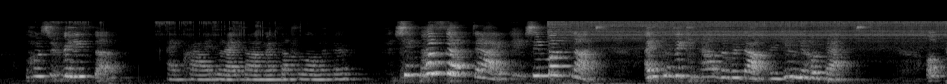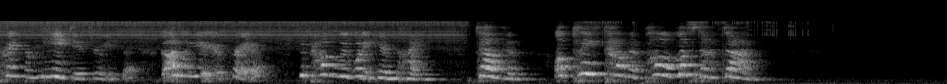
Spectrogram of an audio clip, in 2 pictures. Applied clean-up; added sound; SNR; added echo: none; Camera; 15 dB; reverberation time 0.6 s.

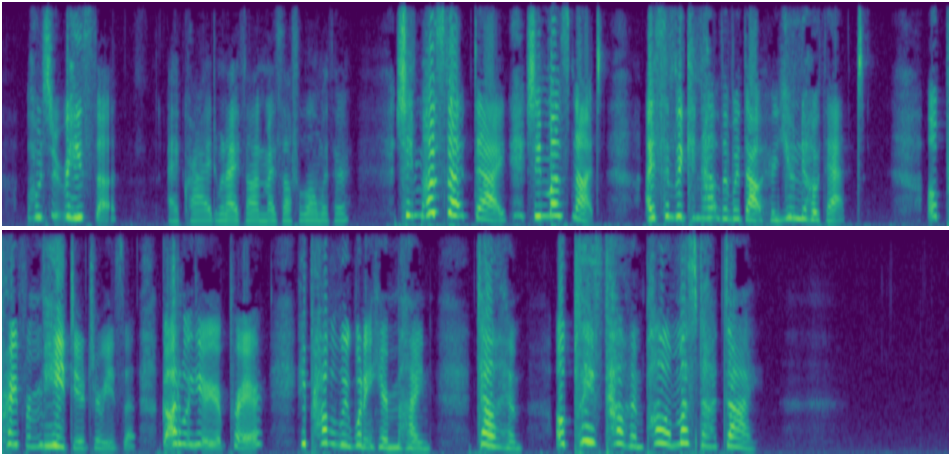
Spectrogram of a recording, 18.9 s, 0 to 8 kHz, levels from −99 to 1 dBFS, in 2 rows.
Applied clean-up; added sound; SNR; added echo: none; none; none; none.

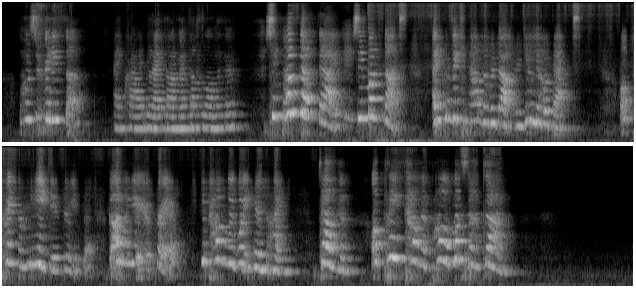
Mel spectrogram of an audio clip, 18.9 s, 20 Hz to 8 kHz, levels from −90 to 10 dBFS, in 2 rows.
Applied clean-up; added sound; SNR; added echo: neural separator model SepFormer DNS4.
